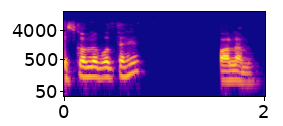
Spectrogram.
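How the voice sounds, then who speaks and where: A man teaching a programming lesson, explaining step by step and often checking in with a quick "okay". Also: mid-range voice, lively intonation, slightly rough, lo-fi sound. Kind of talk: screen-recorded coding lesson.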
